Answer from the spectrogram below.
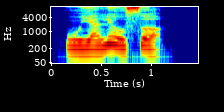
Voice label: "五颜六色", Chinese

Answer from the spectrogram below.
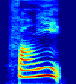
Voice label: "防疫", Chinese

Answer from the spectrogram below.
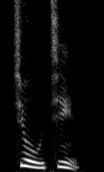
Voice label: "就近", Chinese

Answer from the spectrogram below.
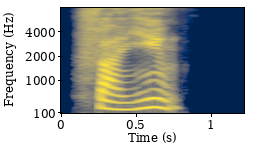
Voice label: "反应", Chinese

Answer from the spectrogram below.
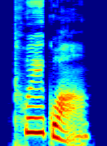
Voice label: "推广", Chinese

